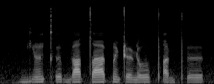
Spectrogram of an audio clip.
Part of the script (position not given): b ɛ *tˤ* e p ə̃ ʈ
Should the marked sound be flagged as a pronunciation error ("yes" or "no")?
no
